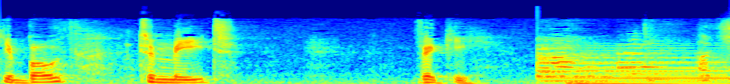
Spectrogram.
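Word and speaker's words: VICI: V-I-C-I, I, I pronounce it Vicky.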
